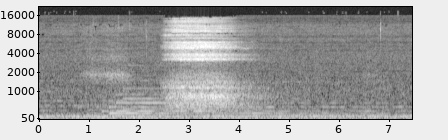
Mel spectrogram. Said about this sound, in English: Keep that breathing going.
